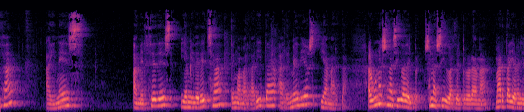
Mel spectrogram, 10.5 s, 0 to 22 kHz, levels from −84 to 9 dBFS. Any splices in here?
no; 0 cuts

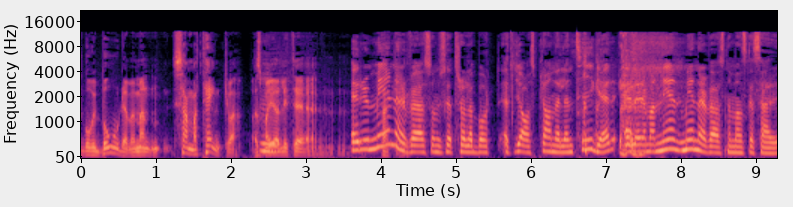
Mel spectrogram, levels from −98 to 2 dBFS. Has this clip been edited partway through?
no; 0 cuts

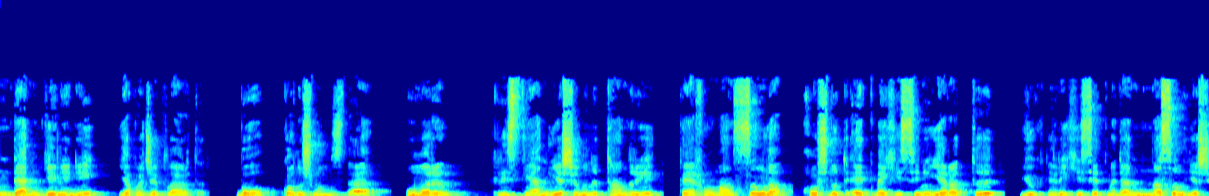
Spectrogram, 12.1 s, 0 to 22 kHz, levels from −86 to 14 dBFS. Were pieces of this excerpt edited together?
no; 0 cuts

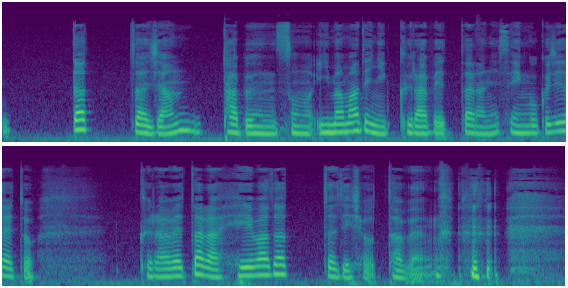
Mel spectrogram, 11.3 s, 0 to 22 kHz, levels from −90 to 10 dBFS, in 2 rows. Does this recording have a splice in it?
no; 0 cuts

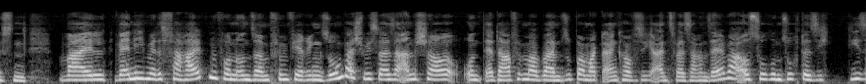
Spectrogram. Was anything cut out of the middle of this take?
yes; 1 cut; at 1.1 s

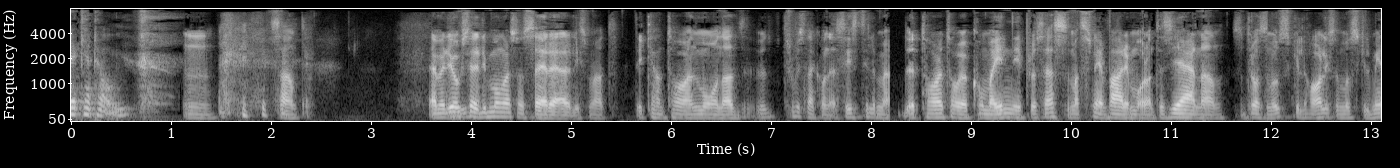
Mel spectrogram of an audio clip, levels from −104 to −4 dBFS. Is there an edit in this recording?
yes; 5 cuts; at 5.6 s, 8.2 s, 10.1 s, 11.6 s, 12.0 s

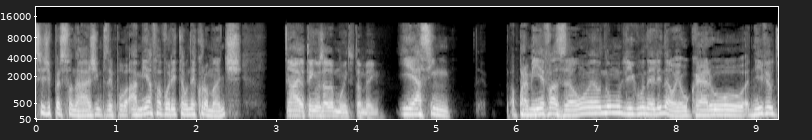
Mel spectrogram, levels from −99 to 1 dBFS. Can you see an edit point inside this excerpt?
no; 0 cuts

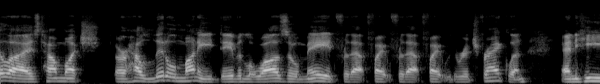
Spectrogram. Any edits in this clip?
yes; 1 cut; at 3.9 s

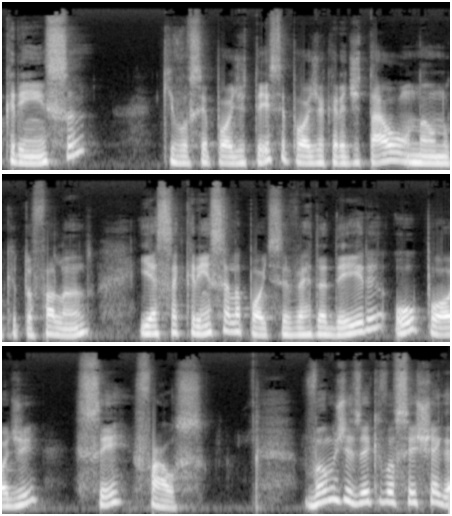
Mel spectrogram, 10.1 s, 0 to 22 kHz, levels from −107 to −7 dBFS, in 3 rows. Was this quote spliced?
no; 0 cuts

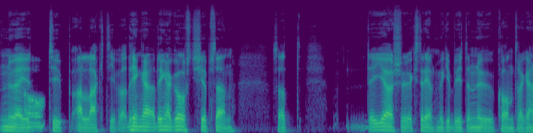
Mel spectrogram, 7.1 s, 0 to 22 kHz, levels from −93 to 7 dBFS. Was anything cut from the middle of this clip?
no; 0 cuts

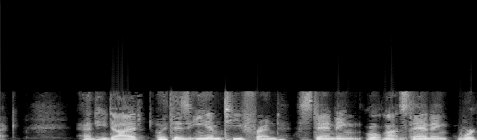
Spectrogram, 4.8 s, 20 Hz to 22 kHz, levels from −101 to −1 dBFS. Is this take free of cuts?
no; 1 cut; at 1.5 s

